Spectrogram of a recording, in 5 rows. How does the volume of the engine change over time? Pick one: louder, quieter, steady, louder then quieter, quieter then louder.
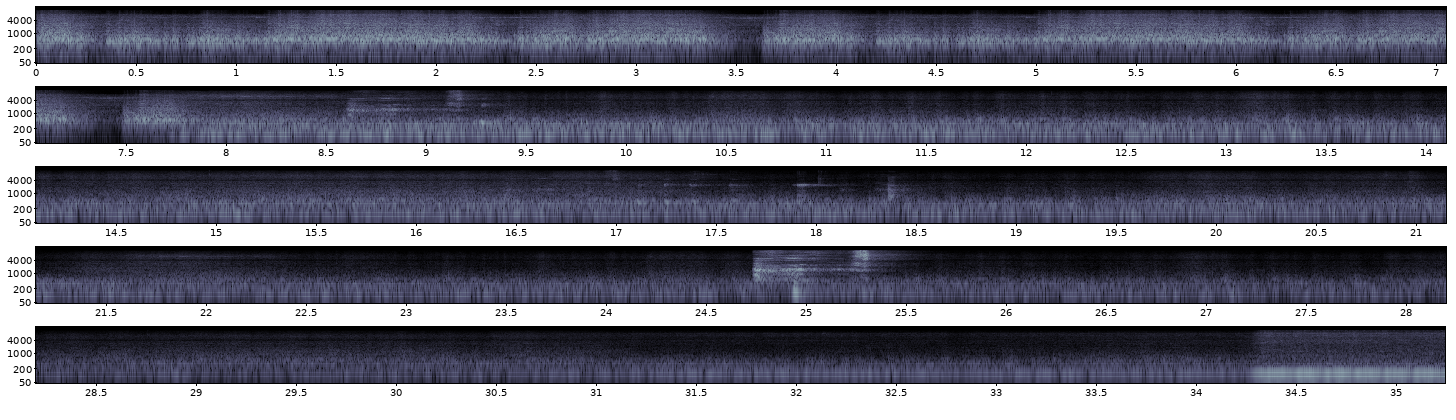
louder.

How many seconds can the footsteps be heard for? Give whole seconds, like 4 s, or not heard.
not heard.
